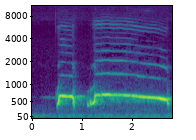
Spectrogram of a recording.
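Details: A female puter pelung African collared dove calls for the male with a short coo, then a long, smooth, level note that trails slightly downward, loud and clear against a quiet low rumble.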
